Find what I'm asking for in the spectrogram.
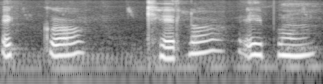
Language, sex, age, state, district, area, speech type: Odia, female, 30-45, Odisha, Balangir, urban, spontaneous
